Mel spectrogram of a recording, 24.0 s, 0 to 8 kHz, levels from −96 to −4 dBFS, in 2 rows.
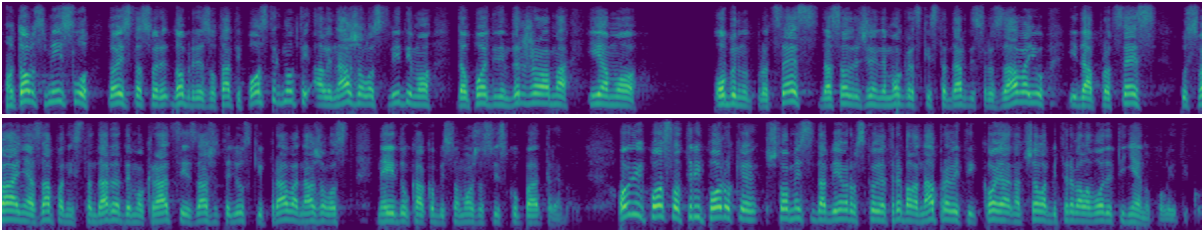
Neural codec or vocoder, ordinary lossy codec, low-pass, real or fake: none; Opus, 24 kbps; 7.2 kHz; real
